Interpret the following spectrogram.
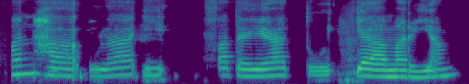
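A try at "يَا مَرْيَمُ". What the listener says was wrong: Ya Maryamu, mu-nya dibaca.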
